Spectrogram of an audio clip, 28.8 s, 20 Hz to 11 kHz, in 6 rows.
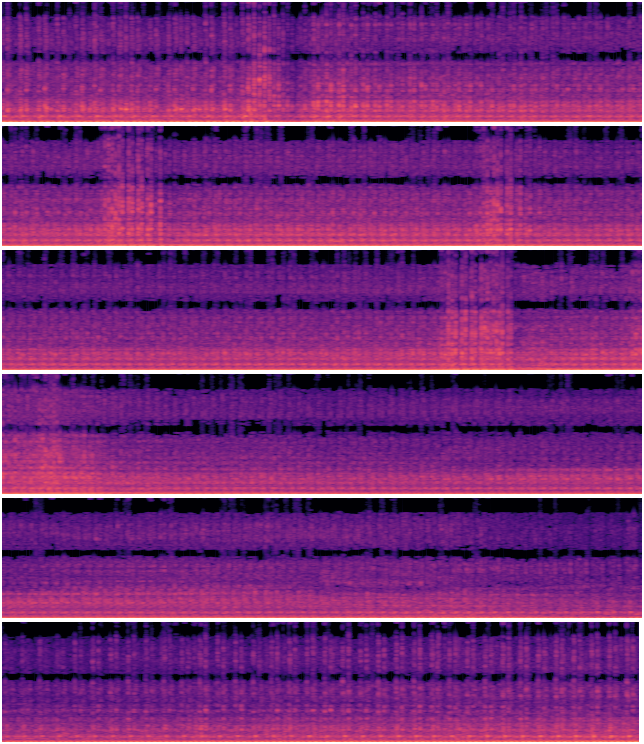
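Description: Volvo Penta 2003 three-cylinder marine diesel running steadily at idle, with a few brief sharp sounds over it.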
